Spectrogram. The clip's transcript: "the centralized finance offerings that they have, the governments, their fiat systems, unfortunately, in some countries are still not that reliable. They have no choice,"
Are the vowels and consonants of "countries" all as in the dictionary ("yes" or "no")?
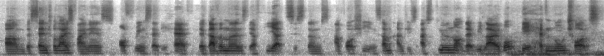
no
